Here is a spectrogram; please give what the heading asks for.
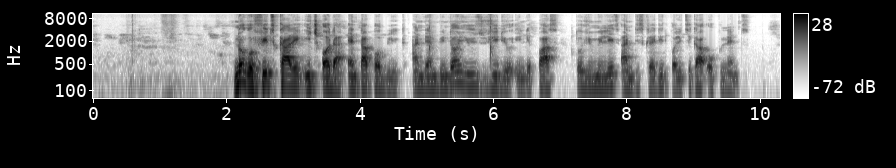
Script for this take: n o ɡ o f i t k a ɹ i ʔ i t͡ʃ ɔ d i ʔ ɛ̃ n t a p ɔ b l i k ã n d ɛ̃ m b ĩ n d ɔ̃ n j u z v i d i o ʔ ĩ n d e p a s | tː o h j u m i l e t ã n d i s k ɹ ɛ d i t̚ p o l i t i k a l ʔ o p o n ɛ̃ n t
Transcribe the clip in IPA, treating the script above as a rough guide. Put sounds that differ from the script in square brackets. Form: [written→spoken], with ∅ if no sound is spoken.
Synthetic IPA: n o ɡ o f i t k a ɹ i ʔ i t͡ʃ ɔ d [i→a] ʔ ɛ̃ n t a p ɔ b l i k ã n d ɛ̃ m b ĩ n d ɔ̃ n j u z v i d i o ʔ ĩ n d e p a s | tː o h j u m i l e t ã n d i s k ɹ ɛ d i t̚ p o l i t i k a l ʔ o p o n ɛ̃ n t

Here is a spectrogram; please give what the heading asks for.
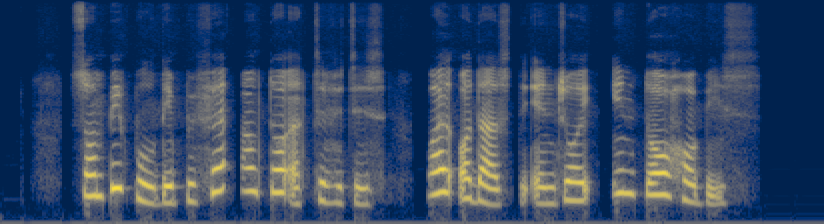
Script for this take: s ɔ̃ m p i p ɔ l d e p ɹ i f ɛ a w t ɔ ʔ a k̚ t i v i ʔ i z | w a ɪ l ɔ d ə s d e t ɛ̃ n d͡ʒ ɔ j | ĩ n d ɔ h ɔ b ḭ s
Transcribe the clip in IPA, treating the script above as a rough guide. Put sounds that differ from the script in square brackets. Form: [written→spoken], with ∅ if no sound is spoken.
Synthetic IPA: s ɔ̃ m p i p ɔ l d e p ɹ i f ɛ a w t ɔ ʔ a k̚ t i v i [ʔ→t] i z | w a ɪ l ɔ d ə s d e [t→ʔ] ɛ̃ n d͡ʒ ɔ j | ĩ n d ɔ h ɔ b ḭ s

